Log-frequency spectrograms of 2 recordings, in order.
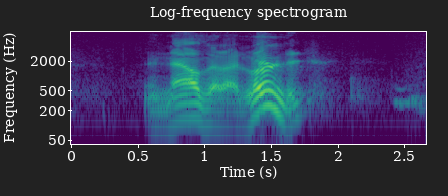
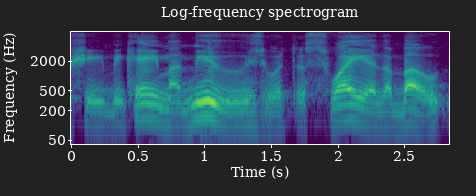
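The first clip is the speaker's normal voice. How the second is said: usual speaking voice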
